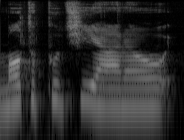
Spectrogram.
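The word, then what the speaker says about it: Montepulciano: And we have this really lovely red wine from Multipulciano in... – Oh, that was good pronunciation.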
